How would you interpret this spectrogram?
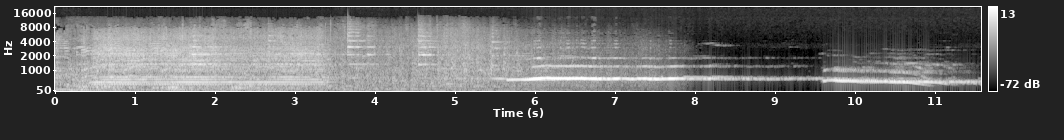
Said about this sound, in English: Among them was a haunting refrain from the depths of the sea. The songs of the humpback whale.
